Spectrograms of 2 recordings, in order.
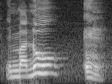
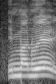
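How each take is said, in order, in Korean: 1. 두 부분으로 나눠서 끊어 말합니다. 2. 끊김 없이 한 단어로 말합니다. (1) "두 단어라는 것을 이렇게 발음을 잘해야 된다고" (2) "이렇게 하면 안 되는데"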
